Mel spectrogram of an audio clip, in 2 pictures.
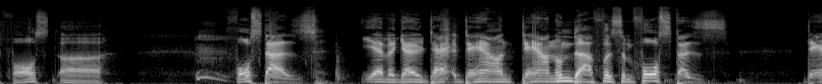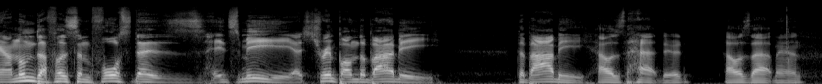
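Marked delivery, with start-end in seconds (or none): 2.3-14.1 put-on Australian accent. Doing a beer ad bit after being asked for it: Australian accent. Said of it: "You wanted me to go Aussie with it".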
